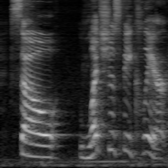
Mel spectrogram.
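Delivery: ordinary talk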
